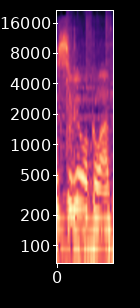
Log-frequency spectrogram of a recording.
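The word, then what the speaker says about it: свёкла: Сахарная свекла. Так правильно называется этот корнеплод. В существительном ударение всегда падает на первый слог.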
